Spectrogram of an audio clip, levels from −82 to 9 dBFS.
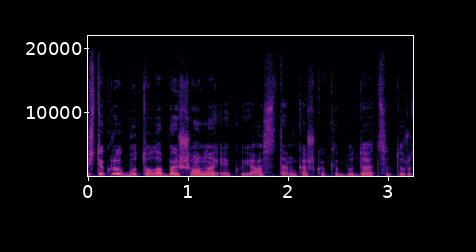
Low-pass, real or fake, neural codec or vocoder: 19.8 kHz; real; none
